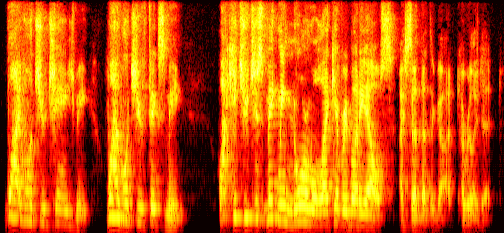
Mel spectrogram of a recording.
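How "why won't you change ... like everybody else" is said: mock, high, all-out screaming from the lungs. Recounting a second night in jail, retelling screaming at god. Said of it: "I'm screaming at God".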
